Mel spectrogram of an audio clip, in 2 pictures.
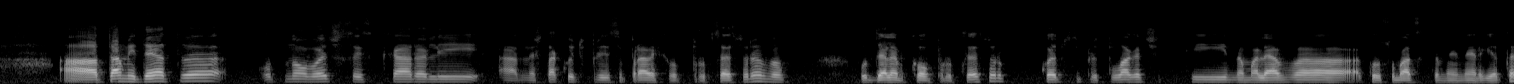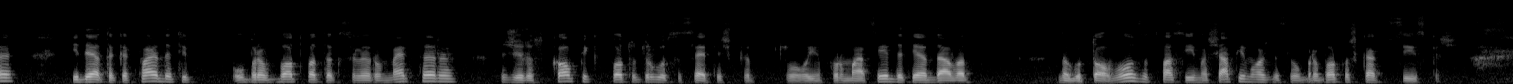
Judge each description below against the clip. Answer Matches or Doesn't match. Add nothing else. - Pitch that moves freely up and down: Doesn't match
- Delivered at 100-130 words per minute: Matches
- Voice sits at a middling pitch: Doesn't match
